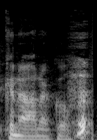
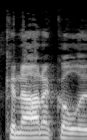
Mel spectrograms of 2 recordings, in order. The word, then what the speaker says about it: canonical: Yes, you pronounce it canonical. Rog is just correcting me in VIM. Yes, it's canonical is the correct way to pronounce it.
